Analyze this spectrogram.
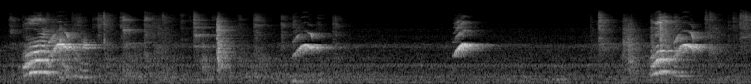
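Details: Caged pet African grey parrot talking while doing flips in the morning: a harmonic spoken-sounding phrase, then short rising whistles repeated every one to two seconds, ending in another voiced phrase, room ambience.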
